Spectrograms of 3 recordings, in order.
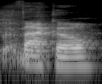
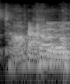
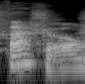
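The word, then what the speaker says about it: THAC0: Yeah, the person I played with, like the GM, they thought it was like a silent H. – So it was Taco. – It was Taco, yeah. – No, it's Thaco.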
